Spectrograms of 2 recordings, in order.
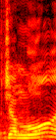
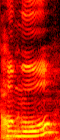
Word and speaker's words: Jamul: I thought it was Jamul, and then the fire department came, and they're like, "Oh, hello, this is the Hamul Fire Department." Hamul? Yeah. Oh, that's how you say it.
